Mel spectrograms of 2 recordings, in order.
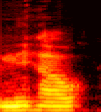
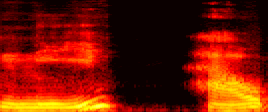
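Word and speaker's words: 你好: So that is why I didn't call it ni hao. I call it ni how, because I'm looking at the accent.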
